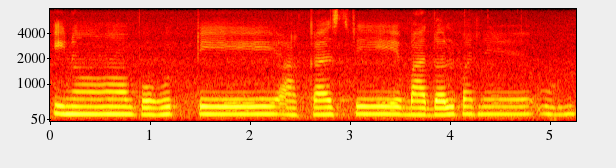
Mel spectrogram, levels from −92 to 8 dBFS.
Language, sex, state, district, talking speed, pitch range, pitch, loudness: Odia, female, Odisha, Sambalpur, 100 wpm, 190-200 Hz, 195 Hz, -15 LUFS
